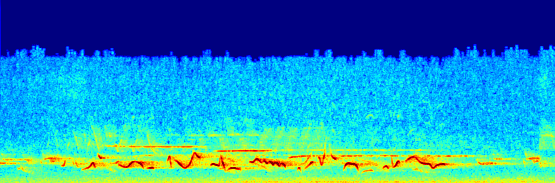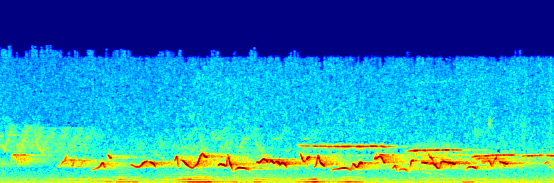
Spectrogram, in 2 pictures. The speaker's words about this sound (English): Trying to sing also with him is a robin, which I think is very musical too, but it's said to be less musical than the grosbeak. A little bit more phrased song. Of course, it's hard to hear anything over the grosbeak, the rose-breasted grosbeak.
